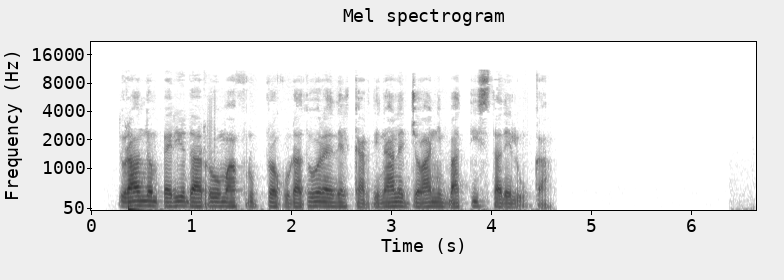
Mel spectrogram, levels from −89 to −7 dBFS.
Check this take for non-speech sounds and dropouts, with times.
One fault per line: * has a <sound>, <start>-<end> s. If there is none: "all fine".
all fine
